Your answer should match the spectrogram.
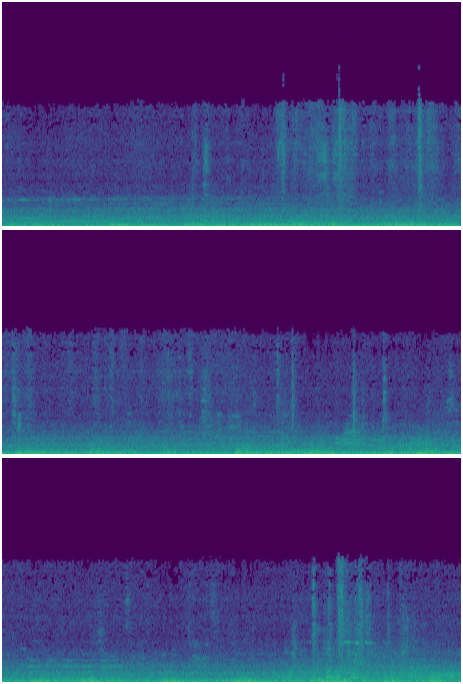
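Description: Inside a Korail Nuriro passenger train car while it runs: a steady low rumble of wheels and running gear on the track, with scattered light clicks and rattles from the car.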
